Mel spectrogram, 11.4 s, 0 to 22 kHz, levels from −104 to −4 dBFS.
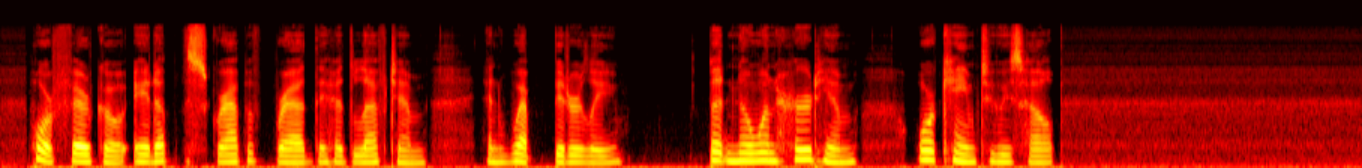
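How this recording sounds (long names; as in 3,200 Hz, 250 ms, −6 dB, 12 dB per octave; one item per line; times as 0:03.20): background noise floor −64 dBFS
spectral slope −6.0 dB per octave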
